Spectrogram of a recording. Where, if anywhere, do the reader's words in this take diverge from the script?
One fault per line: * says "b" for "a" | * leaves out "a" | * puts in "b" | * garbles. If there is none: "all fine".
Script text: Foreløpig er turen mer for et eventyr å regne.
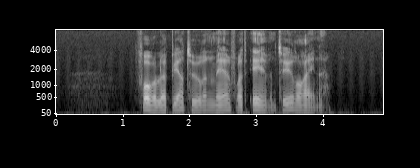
all fine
